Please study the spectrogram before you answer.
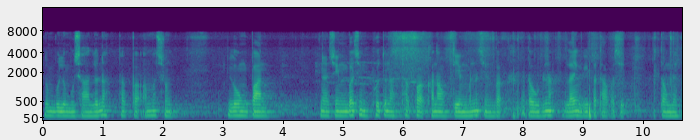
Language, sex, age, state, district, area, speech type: Manipuri, male, 18-30, Manipur, Thoubal, rural, spontaneous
